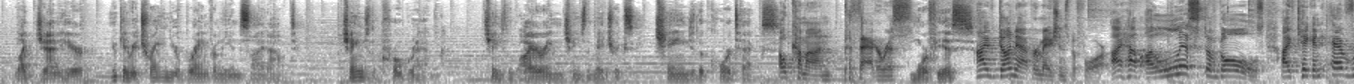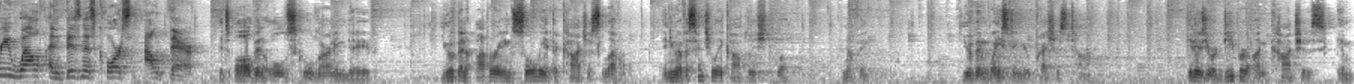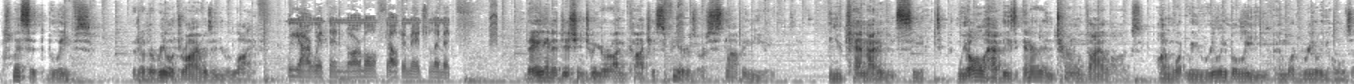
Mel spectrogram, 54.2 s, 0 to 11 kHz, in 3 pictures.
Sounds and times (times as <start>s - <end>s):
Music: 0.0s - 54.1s
Speech: 0.2s - 4.0s, 4.6s - 23.1s, 23.9s - 29.8s, 30.9s - 32.7s, 33.9s - 42.2s, 43.1s - 46.5s, 47.2s - 54.1s.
